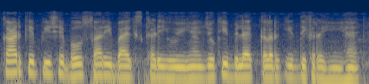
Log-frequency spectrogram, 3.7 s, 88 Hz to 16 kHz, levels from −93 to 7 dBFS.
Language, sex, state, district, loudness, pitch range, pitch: Hindi, male, Uttar Pradesh, Lalitpur, -17 LUFS, 130-155 Hz, 135 Hz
